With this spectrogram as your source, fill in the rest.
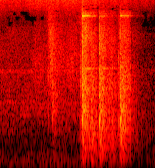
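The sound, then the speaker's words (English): Knocking on the front door of a columned villa: three firm, evenly spaced raps, preceded by a softer tap. “He knocks on the door.”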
